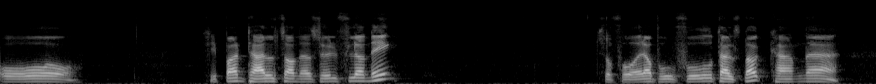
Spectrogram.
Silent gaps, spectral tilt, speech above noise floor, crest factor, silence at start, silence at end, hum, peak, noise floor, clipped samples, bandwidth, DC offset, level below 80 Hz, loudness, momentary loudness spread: none; -5.5 dB/octave; 37 dB; 22 dB; 0 s; 0.4 s; none; -6 dBFS; -62 dBFS; under 0.1%; 12 kHz; under 0.1%; -68 dBFS; -25 LUFS; 10 LU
